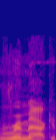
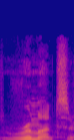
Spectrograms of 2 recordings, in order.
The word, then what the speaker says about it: Rimac: It's not Rimac. It's pronounced Rimunts or something. – Right. – It's a Croatian. Croat word.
